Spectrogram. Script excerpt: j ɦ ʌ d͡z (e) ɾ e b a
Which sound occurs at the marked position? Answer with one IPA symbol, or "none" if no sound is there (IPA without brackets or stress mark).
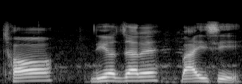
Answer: a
